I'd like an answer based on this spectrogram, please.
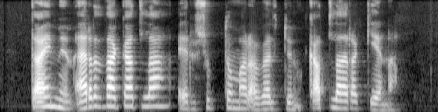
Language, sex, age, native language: Icelandic, female, 40-49, Icelandic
